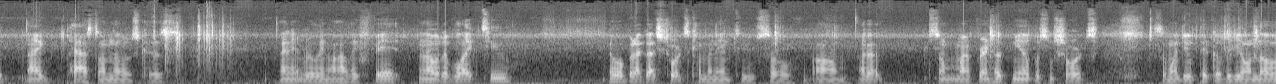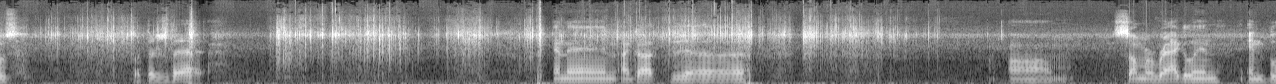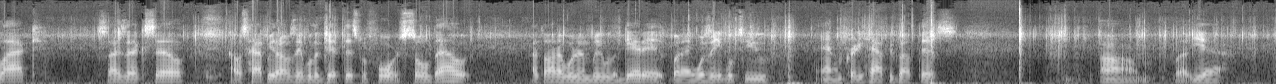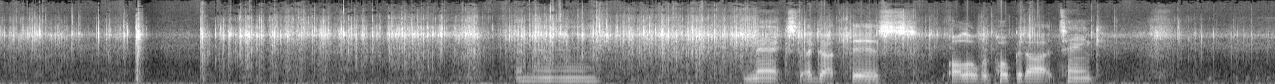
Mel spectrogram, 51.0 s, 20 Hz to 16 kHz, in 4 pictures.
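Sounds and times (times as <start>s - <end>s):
plastic bag crinkling: 0.3s - 5.0s, 9.7s - 22.3s, 25.5s - 51.0s.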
